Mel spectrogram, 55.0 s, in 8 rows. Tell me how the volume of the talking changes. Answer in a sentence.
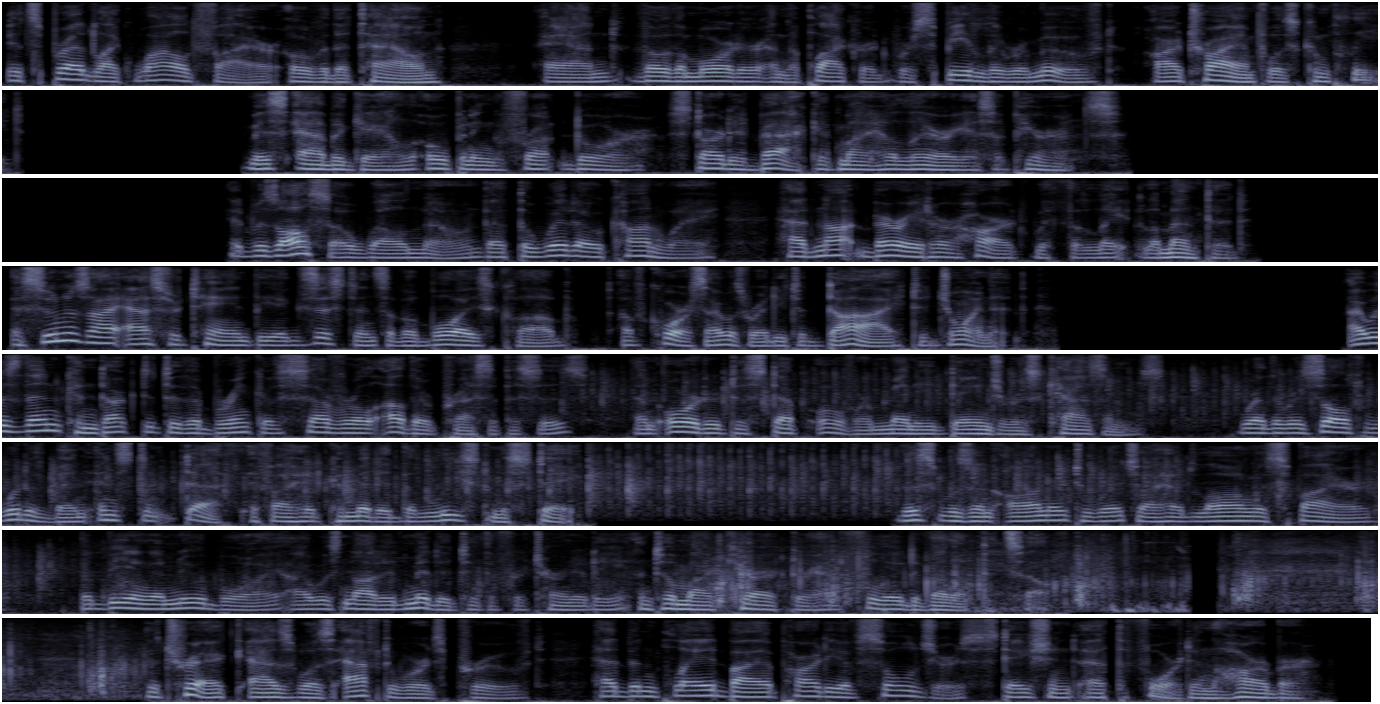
The loudness of the talking stays about the same.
